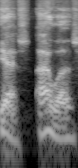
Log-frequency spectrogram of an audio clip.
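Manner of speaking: rough, gravelly put-on voice. Reading deposition answers aloud as Nanos: gruff voice as Nanos. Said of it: "answer in a gruff voice, that's me as Nanos".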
